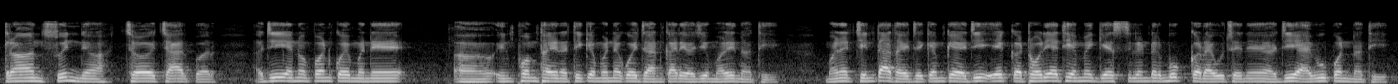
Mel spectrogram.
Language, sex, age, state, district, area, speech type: Gujarati, male, 18-30, Gujarat, Surat, rural, spontaneous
